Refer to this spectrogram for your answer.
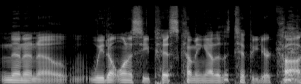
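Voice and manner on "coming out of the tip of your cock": normal talking voice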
